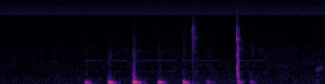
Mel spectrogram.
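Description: A quick run of about eight low, dull thumps over two seconds, a few with a sharp click on top, starting about a second in against a faint hum.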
